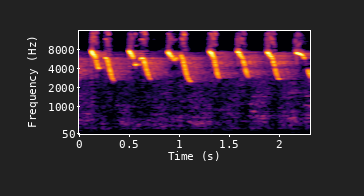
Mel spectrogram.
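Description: A person whistles an imitation of the canário-da-terra songbird, giving about seven repeated bright chirps with falling sweeps at an even rhythm, loud and close, with no talk.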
